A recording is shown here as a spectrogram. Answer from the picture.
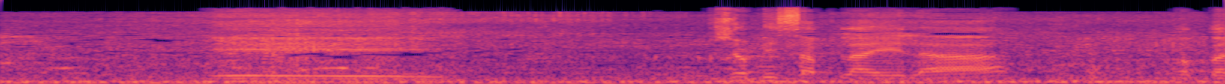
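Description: Steady low rumble of a vehicle on the move, its road and engine noise continuous throughout.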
